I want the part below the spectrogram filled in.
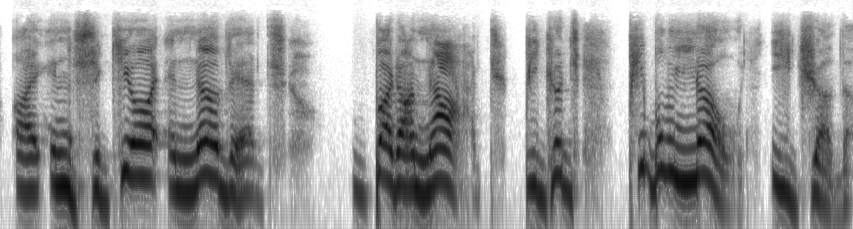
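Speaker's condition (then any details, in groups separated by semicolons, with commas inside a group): Cerebral palsy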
